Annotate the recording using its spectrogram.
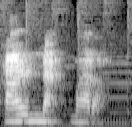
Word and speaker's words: Unamara: Yeah, the emphasis on the R. Unamara. – Unamara.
